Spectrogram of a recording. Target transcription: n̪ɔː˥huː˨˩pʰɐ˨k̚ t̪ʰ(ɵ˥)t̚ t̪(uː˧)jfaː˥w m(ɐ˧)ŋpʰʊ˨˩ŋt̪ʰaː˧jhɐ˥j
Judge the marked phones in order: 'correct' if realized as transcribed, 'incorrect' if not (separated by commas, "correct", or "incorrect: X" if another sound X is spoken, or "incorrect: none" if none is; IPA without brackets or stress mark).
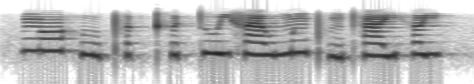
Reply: incorrect: ɵ˨, incorrect: uː˥, incorrect: ɐ˥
